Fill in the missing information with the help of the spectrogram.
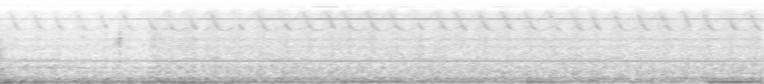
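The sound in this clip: A helicopter on a riverbank gives a steady rhythmic rotor chop over a continuous engine drone, moderately quiet and unchanging throughout, with no talk.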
